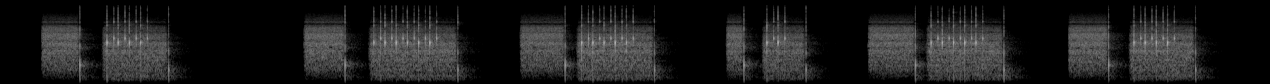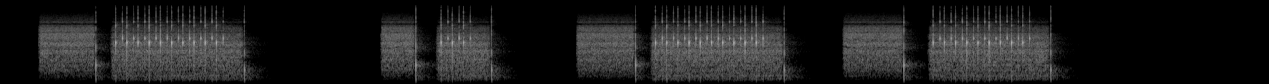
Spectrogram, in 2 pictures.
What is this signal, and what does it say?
Pulse dialling, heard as a rotary dial, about 9 pulses a second. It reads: 4 6 5 2 5 4 0 3 0 9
